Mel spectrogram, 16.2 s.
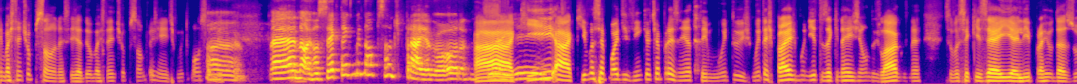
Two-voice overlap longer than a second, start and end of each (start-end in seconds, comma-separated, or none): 7.1-8.3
